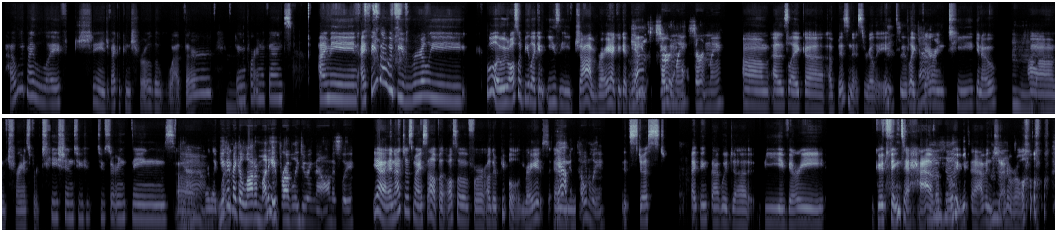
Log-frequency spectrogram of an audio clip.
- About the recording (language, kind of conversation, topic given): English, unstructured, How might having control over natural forces like weather or tides affect our relationship with the environment?
- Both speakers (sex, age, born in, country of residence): female, 20-24, United States, United States; female, 40-44, United States, United States
- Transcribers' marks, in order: tapping; other background noise; throat clearing; laughing while speaking: "money probably"; unintelligible speech; laughing while speaking: "good thing"; laughing while speaking: "ability to have in general"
